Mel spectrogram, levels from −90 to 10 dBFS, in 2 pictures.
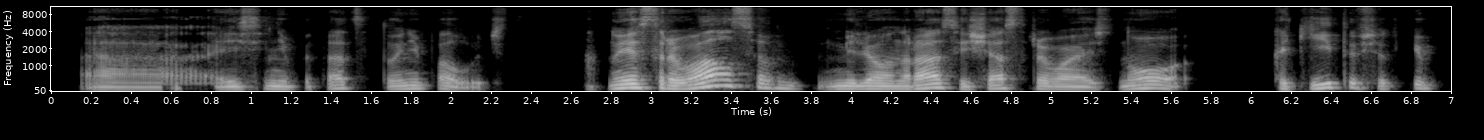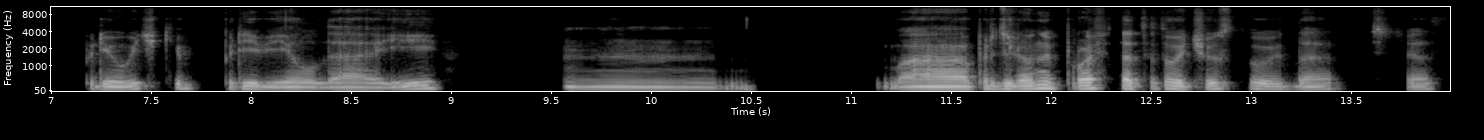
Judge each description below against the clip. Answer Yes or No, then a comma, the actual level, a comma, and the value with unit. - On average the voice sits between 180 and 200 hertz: No, low, 105 Hz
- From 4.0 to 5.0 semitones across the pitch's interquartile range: Yes, average, 4.5 semitones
